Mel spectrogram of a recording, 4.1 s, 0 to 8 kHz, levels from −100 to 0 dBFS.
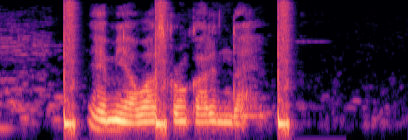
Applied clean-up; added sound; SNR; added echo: none; Snare drum; 2 dB; none.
